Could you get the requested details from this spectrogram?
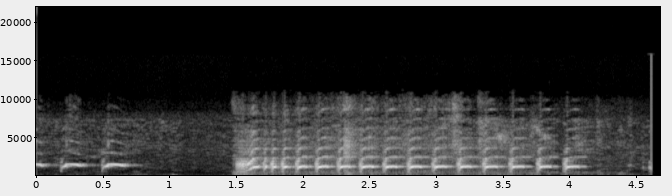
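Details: Female zebra dove (Geopelia striata, perkutut) calling to lure a male: two short soft notes, a pause, then a vigorous run of about a dozen rapid, harsh rolling notes lasting some two and a half seconds.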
